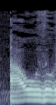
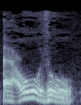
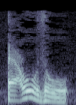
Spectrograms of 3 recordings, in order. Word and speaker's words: أعوذ: بعض الناس إذا نطقوا العين تراهم يمرون عليها مرورا كأنها أشبه بالهاء، أعوذ بالله من الشيطان الرجيم. والصواب أن يبين القارئ نصوعها، يعني وضوحها وبيانها، ويقول أعوذ دون إفراط، كأن يقول أعوذ أو تفريط أعوذ. والصواب أعوذ. طيب الخطأ الثالث معانا عدم إخراج الذال من مخرجها الصحيح وإبدالها زايا، بدل ما يقول أعوذ يقول أعوذ بحرف الزاي، ينطقها بالزاي.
